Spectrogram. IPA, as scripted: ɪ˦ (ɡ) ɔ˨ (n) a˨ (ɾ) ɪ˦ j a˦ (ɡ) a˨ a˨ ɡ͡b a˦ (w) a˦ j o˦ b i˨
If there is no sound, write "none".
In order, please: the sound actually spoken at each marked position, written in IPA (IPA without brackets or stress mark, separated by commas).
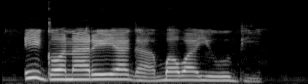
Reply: ɡ, n, ɾ, ɡ, w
